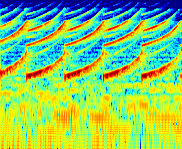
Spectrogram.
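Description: Home motion-sensor alarm sounding, set off by movement into the room: a rapid electronic chirp that rises in pitch, repeated about three times a second.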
